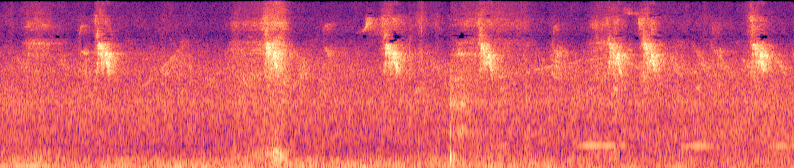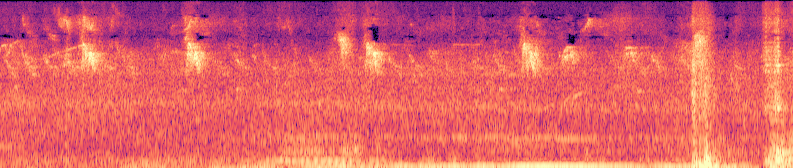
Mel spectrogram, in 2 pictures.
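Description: Small birds chirping over and over in short high calls, with a low hum swelling up in the second half. Near the end comes a sharp knock, the loudest sound, followed by a smaller one.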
